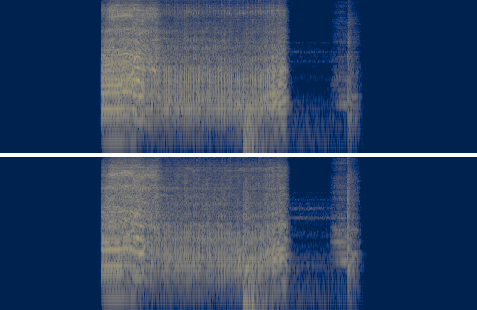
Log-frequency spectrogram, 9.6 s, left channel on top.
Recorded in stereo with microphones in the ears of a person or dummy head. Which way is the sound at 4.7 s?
25° right (ahead or behind).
